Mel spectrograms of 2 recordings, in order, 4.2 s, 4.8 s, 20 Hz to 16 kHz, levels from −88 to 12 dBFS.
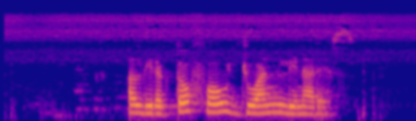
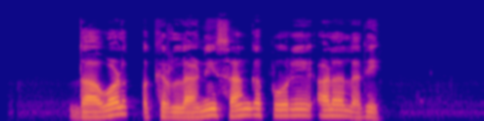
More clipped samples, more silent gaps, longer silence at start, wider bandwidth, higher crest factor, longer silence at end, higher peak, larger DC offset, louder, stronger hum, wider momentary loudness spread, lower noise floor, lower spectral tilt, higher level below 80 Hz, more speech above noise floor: neither; neither; first, 1.3 s vs 0.7 s; first, 11 kHz vs 9.6 kHz; about the same, 18 dB vs 20 dB; second, 0.7 s vs 1.05 s; about the same, -4 dBFS vs -2 dBFS; neither; about the same, -19 LUFS vs -20 LUFS; neither; first, 13 LU vs 10 LU; second, -52 dBFS vs -68 dBFS; about the same, -6.5 dB/octave vs -6.5 dB/octave; about the same, -68 dBFS vs -64 dBFS; second, 34 dB vs 48 dB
